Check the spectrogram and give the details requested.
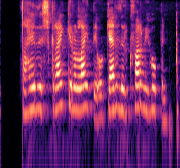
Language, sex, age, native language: Icelandic, female, 12, Icelandic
